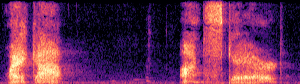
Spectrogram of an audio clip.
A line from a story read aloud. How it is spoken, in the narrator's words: whispered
